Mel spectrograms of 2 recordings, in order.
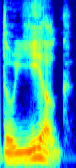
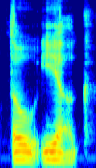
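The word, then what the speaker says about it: dó dhéag: we always have jug apart from the number 12 where we have do yug. This dh here is pronounced as a y uh as a y sound. So yug do yug.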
